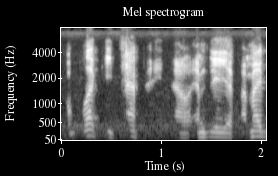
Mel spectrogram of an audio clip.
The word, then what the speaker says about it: Göbekli Tepe: So for example, there was a new discovery recently in Turkey called Göbekli Tepe. Now, MD, if I might be pronouncing that wrong, Yeah. I think it's Gobekli Tepe.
